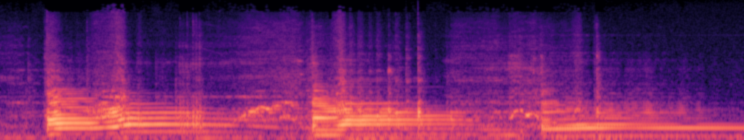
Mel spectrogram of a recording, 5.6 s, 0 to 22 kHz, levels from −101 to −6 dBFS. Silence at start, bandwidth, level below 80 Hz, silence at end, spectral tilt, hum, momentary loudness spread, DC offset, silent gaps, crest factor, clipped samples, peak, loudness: 0 s; 16.5 kHz; -48 dBFS; 0 s; -7 dB/octave; none; 12 LU; under 0.1%; none; 16 dB; under 0.1%; -12 dBFS; -29 LUFS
